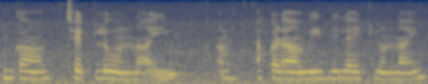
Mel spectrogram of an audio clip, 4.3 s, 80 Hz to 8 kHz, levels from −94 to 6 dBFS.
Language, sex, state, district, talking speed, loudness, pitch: Telugu, female, Andhra Pradesh, Annamaya, 110 wpm, -18 LUFS, 205 Hz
